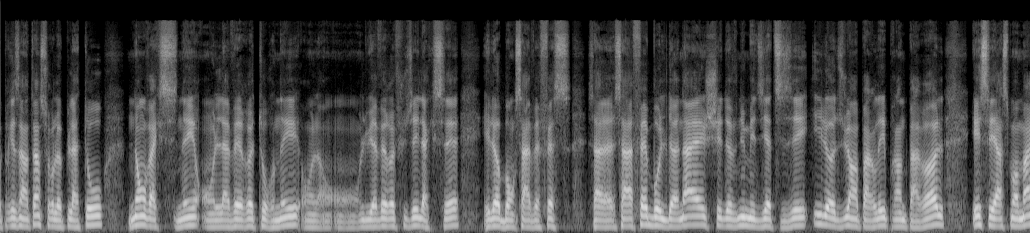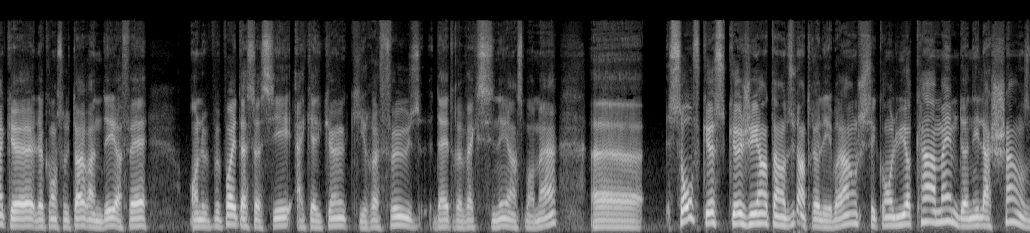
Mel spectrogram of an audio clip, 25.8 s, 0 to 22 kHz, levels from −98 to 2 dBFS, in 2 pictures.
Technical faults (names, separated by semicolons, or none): short concealed packet loss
